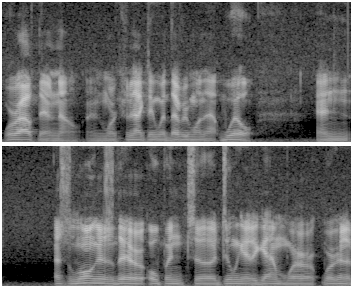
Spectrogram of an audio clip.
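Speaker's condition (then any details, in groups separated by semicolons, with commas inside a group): ALS; young-adult onset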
